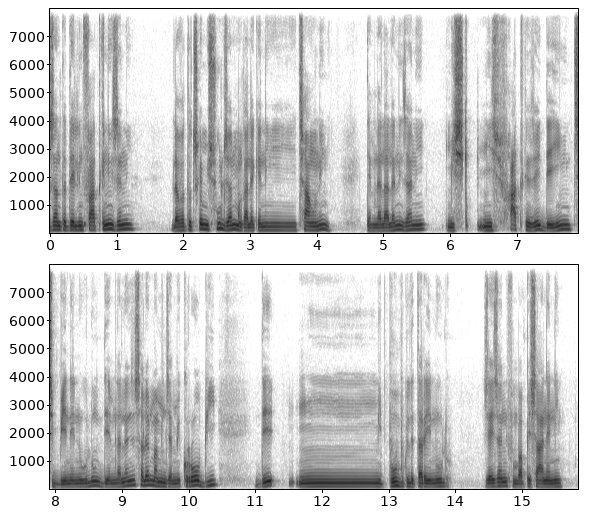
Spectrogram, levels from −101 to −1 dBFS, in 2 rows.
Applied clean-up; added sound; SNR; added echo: none; none; none; none.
